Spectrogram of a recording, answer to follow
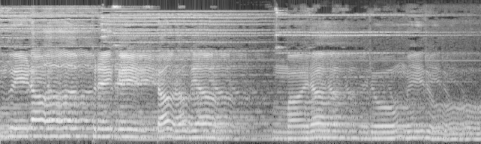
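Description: A solo voice singing a Jain devotional stavan in long, ornamented held notes over a steady instrumental drone.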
